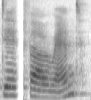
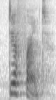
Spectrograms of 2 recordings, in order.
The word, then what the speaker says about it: different: look at this one we don't say diff rent we say different the e disappears different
